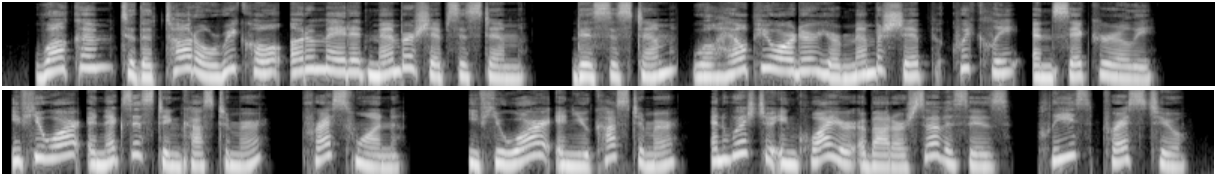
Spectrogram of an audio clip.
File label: English secondary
